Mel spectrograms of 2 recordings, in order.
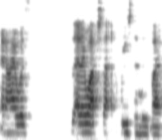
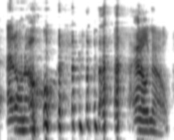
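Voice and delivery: laughing; 3 semitones higher, 5 dB louder than usual. Real, not acted. Laughing at own admission.

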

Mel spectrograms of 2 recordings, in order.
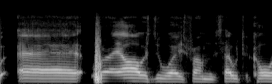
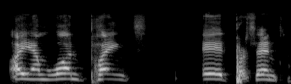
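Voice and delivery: slow, higher-pitched announcement; measured build-up, pitched up; suspenseful reveal; 7 semitones higher, slower than usual. Real, not acted. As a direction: draw it out before the punchline. Slow build to surprise result.

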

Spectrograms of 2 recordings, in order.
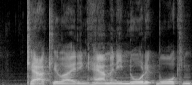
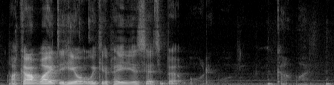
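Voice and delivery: whisper; 4 semitones lower, 7 dB quieter, faster than usual. Real, not acted. Whispered aside while searching.

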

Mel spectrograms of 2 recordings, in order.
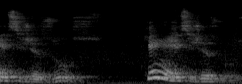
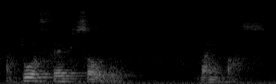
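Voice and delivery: tender blessing; 7 semitones lower, 11 dB quieter than usual. Retold or imitated. Jesus tenderly to healed woman.

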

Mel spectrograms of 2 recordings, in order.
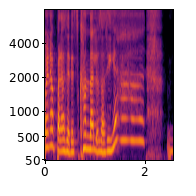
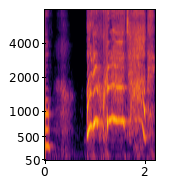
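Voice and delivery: high, drawn-out shriek of panic; mock shriek; much slower than usual. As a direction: shriek it like a scared girl on a table. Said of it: "yo no soy como".

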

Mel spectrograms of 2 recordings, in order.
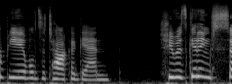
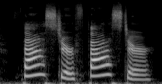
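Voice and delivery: urgent storybook cry, pitched up at first; 7 semitones higher, 4 dB louder, much slower than usual. A narrator's reading. Queen urging Alice as they run, crying out. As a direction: call out each word as an order. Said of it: "the queen kept crying".

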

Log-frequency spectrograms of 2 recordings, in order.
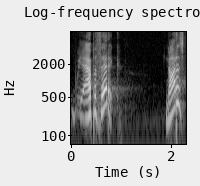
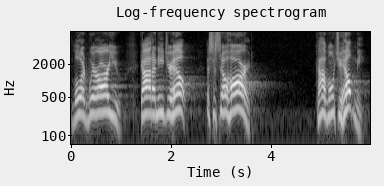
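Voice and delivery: pleading, louder cry to God for help; desperate prayer; 5 semitones higher, 8 dB louder than usual. Retold or imitated. Worried believer crying out to God for help. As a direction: beg God like things are falling apart.

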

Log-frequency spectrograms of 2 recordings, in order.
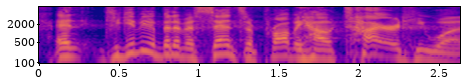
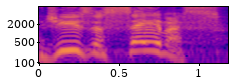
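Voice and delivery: plea for help; 6 semitones higher, 3 dB louder, slower than usual. Acted. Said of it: "This wasn't them saying".

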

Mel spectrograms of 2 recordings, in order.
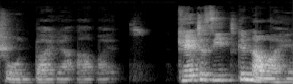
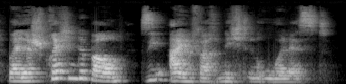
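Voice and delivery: usual speaking voice

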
